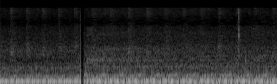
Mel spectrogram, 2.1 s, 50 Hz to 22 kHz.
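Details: 2009 Chevrolet Silverado GMT900 idling evenly after its failed fuel system control module was bypassed, fuel pump wired direct to 12 V; smooth steady low rumble, no knocks, misses or surging, healthy idle.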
